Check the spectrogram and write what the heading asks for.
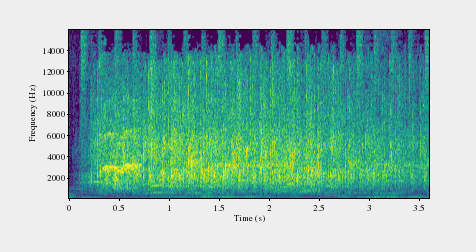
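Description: A steady burst of crowded applause, dense clapping that keeps up for several seconds, with a low, droning musical tone running underneath.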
